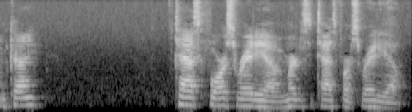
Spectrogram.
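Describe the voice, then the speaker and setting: Bright-voiced man doing a casual gear review. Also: mid-range voice, takes it slowly. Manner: informal, offhand. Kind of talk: casual hands-on product review.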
